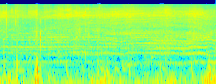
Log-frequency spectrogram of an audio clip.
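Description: Quadcopter drone's propellers buzzing steadily in flight just after take-off, weighed down by a smartphone tied to it.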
